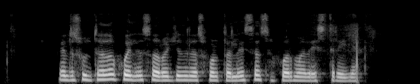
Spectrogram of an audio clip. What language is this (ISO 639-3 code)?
spa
